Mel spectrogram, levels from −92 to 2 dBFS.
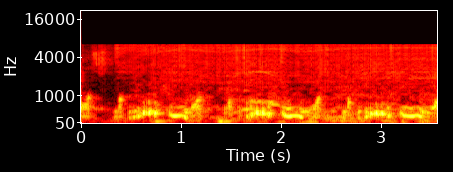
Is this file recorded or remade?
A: remade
